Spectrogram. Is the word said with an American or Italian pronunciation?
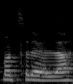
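Italian. It is said with an Italian pronunciation. The speaker calls it right. "that's pronounced mozzarella"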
